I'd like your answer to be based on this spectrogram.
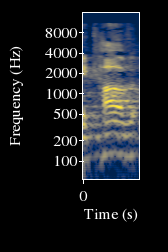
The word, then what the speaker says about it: kav: So when we get the circumference of 30 to 10, it's called a kav misaviv. Now that word kav is spelled kava. It's spelled kuf vav hey, and it's pronounced kav, right?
